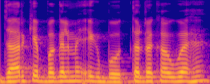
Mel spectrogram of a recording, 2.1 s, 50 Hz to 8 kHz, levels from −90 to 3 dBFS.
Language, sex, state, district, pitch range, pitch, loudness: Hindi, male, Jharkhand, Deoghar, 155-160 Hz, 155 Hz, -15 LUFS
